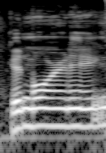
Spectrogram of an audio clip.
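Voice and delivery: high sing-song good morning; cheerful greeting. Real, not acted. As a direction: greet the staff sweetly. Greeting staff again.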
